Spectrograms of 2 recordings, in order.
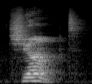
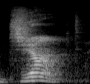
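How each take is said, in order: The two takes are said the same way.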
